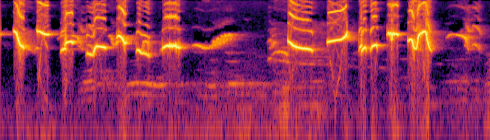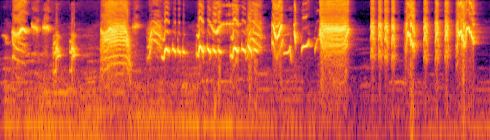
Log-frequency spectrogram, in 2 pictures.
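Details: Oriental magpie-robin singing in the ngeplong style, calling a rival: loud whistled notes and quick slurred phrases, then a dense, harsh, buzzy rush of overlapping notes over a low hum in the second half.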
